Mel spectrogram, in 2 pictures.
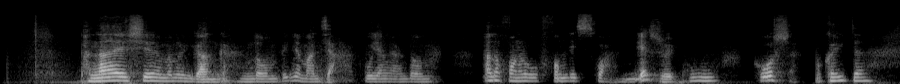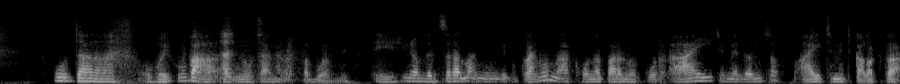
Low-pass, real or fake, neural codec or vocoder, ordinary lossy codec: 10.8 kHz; fake; codec, 16 kHz in and 24 kHz out, 0.4 kbps, LongCat-Audio-Codec, fine tuned four codebook decoder; AAC, 32 kbps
